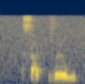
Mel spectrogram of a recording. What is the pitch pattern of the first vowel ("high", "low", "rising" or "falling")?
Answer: low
